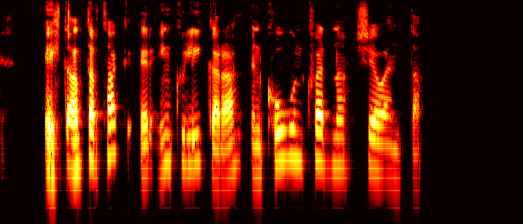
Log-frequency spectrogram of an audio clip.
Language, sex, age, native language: Icelandic, male, 30-39, Icelandic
